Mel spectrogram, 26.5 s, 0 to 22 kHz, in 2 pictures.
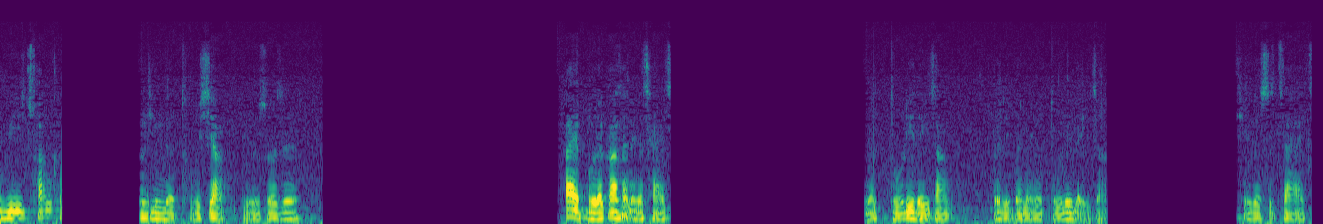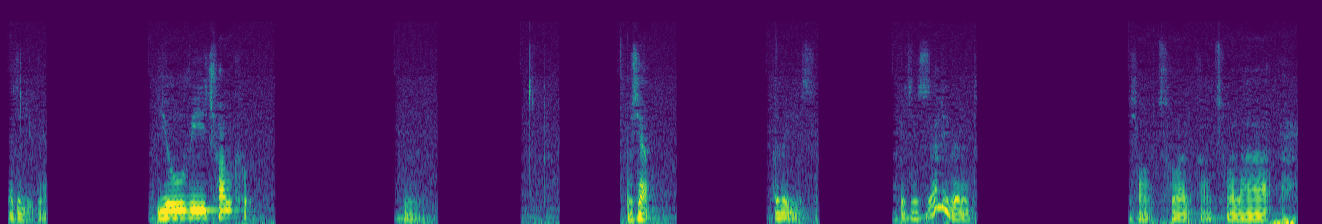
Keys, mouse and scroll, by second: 2.3 middle click, 2.8 a, 4.4 Tab, 9.7 Tab, 10.9 shift+g, 15.7 middle click, 18.1 shift+g, 22.0-23.2 drag, 23.6 click.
